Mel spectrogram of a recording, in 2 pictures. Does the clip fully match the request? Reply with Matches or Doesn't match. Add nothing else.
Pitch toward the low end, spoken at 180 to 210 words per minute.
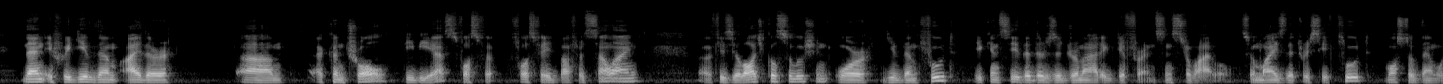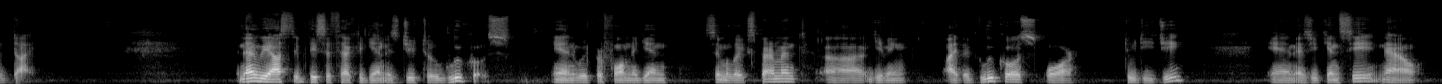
Doesn't match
